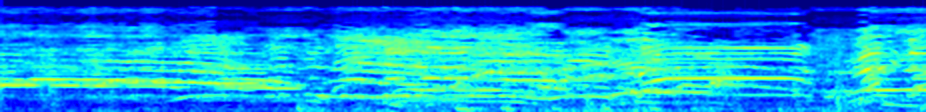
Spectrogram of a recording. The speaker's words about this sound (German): Klingt es, wenn Kinder eine Ladung Süßigkeiten bekommen.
